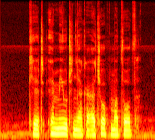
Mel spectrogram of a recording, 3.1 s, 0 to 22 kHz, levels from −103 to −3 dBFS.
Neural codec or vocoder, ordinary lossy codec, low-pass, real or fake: none; none; none; real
